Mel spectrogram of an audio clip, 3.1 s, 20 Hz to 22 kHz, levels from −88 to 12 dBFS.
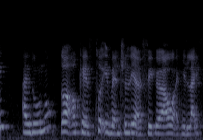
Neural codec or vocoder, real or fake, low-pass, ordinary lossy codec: none; real; 7.2 kHz; none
